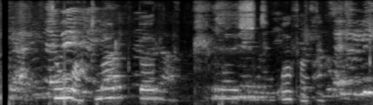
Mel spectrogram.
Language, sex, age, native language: Icelandic, male, 13, Icelandic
